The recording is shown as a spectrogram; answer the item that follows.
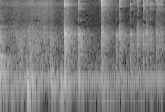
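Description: A few light taps and clicks from a phone being handled, with its battery running low.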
